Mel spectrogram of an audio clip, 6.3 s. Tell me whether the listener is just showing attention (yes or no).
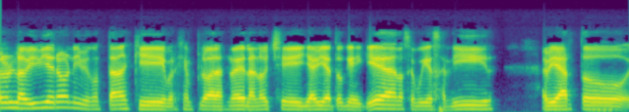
yes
